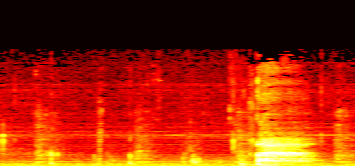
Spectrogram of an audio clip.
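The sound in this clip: Someone tastes a gin and tonic with a light tonic smell: a few faint mouth clicks and small sounds, then a louder breathy sip near the end.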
